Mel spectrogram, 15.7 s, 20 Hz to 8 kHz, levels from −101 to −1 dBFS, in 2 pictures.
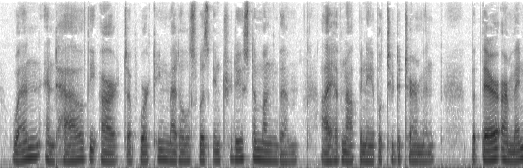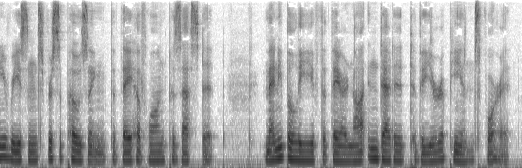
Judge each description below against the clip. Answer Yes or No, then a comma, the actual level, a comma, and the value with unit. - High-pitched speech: No, low, 110 Hz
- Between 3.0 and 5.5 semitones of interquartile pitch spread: No, narrow, 2.4 semitones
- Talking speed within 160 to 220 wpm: Yes, average, 170 wpm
